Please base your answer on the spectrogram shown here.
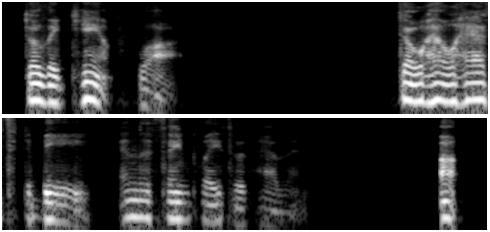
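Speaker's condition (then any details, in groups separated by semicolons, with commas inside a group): Brain injury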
